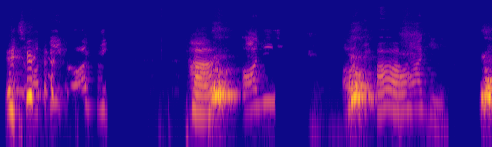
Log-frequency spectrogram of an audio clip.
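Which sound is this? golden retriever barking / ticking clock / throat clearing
golden retriever barking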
